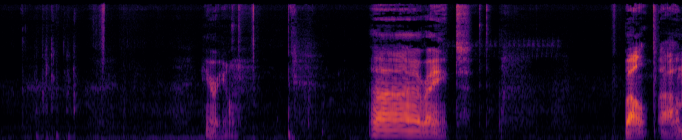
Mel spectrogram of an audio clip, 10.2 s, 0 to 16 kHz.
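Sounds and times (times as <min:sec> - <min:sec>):
steady low hum: 0:00.0 - 0:10.2
typing on a computer keyboard: 0:00.4 - 0:01.2
speech: 0:03.1 - 0:03.8, 0:05.5 - 0:06.8, 0:09.4 - 0:10.2.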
